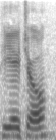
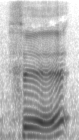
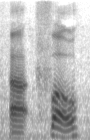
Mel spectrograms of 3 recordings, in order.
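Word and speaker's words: phở: Most people say pho, because that's how an English person would read P-H-O. And then I mentioned in another video that I heard somewhere, I think on a TV show, that the correct pronunciation would be pho.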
